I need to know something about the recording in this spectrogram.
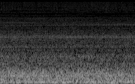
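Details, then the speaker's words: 2015 Audi Q5 cabin blower motor running with steady airy whoosh at moderate speed but won't go past setting seven, later won't go down to two; blower stuck below top speed. "Now it's actually working. somewhat, but it will not go past seven. Like, I'm trying to take it up. It will not go past seven."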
